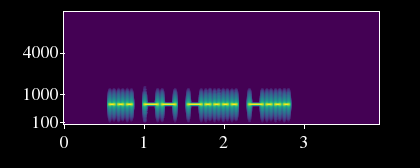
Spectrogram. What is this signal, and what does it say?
Morse code, heard as a keyed tone, about 22 wpm, 700 Hz. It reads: SM6B
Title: DXCC-100 Call Signs - 4 Characters - 22wpm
